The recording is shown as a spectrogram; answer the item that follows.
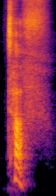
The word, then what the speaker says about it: tough: or a ugh okay let's start with F Oh tough rough enough so even though it's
